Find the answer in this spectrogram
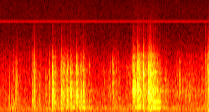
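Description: A run of light clicks and rattles from the chest X-ray unit's film holder being handled and adjusted, with the loudest cluster about three seconds in.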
